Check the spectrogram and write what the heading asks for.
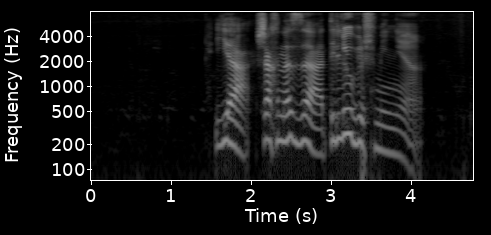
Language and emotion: Russian, angry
